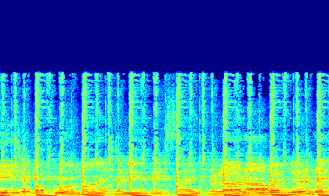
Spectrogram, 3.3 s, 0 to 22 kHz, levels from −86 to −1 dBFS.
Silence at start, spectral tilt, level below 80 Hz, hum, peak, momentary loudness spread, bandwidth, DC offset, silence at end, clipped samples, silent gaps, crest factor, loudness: 0 s; -4.5 dB/octave; -26 dBFS; none; -2 dBFS; 4 LU; 14 kHz; 2%; 0 s; under 0.1%; none; 14 dB; -17 LUFS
